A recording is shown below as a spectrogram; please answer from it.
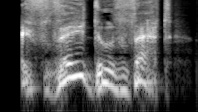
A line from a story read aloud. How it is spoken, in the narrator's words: Abrastel said in a snarl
